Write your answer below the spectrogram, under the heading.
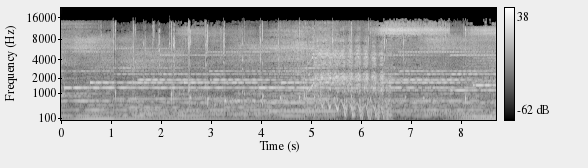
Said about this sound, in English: That'll do. That is the horse. The horse knows everything.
